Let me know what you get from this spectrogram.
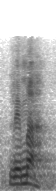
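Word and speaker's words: لِمَهْ: Lima. So ha will come as a silent, lima. You are not pronouncing it because there is a sukoon on it.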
